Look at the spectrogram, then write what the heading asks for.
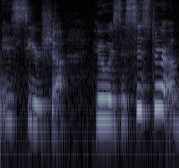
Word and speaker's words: Saoirse: spelled sa o IR as E but it's pronounced Saoirse and is Irish Gaelic for freedom and it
